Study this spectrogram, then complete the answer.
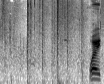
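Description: An automatic rifle fires bursts of gunfire.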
